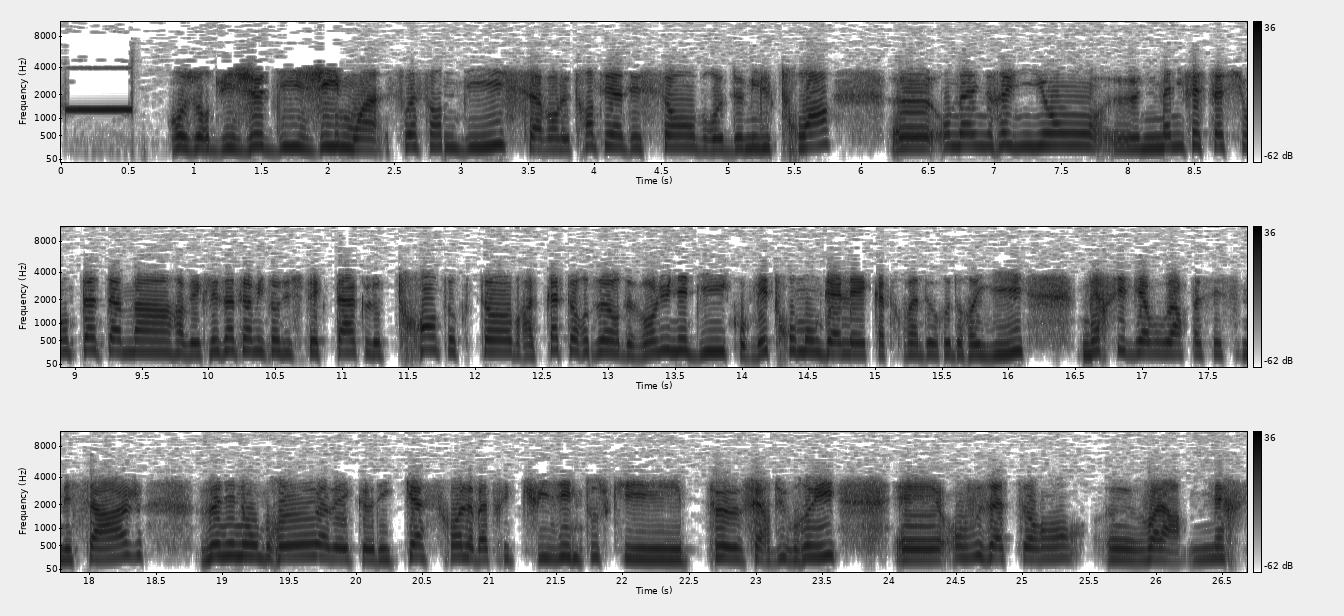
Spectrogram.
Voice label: Manif intermittents répondeur

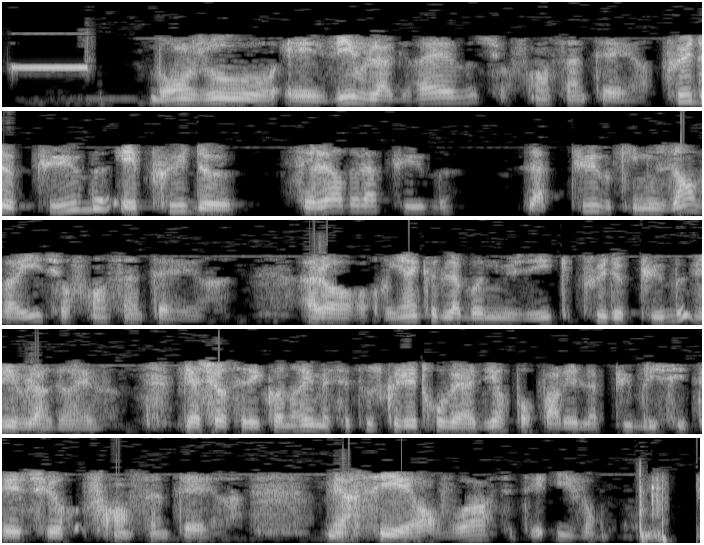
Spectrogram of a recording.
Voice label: Pub répondeur; France Inter

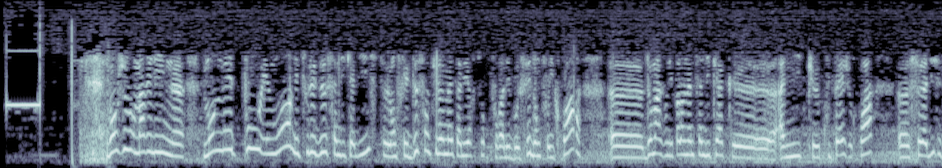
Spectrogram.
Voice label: Raisons d agir repondeur

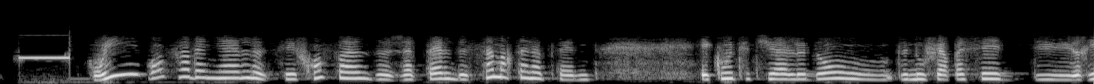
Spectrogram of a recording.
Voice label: Lettres fusilles repondeur

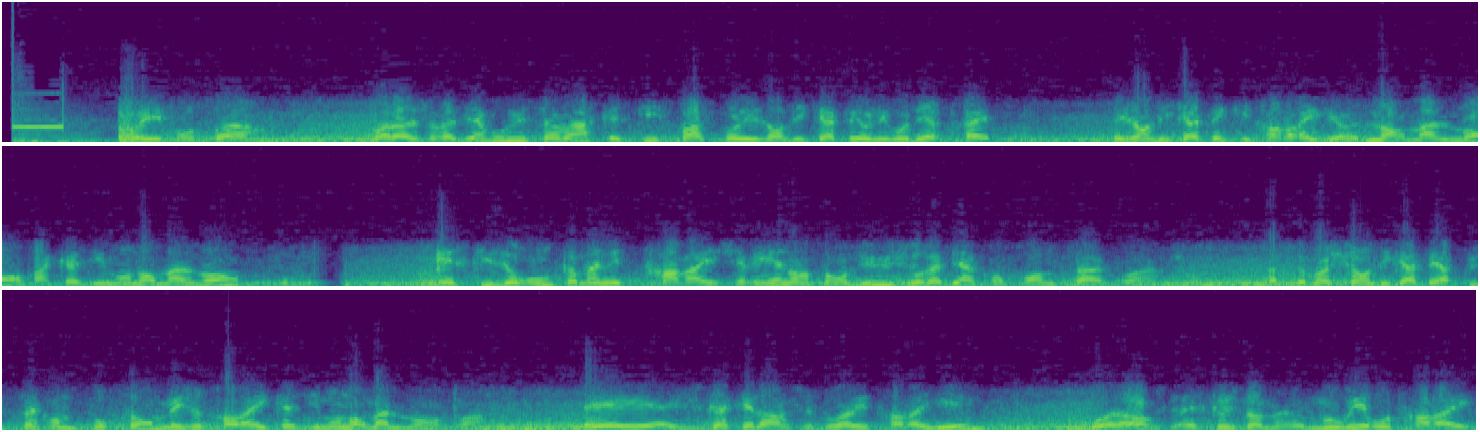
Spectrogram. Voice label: Manif retraites handicape repondeur

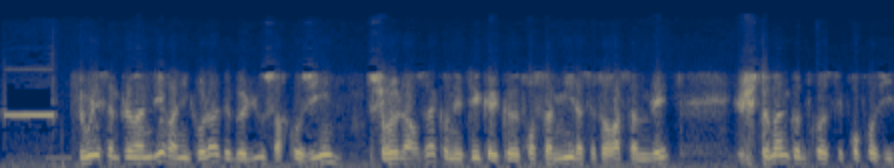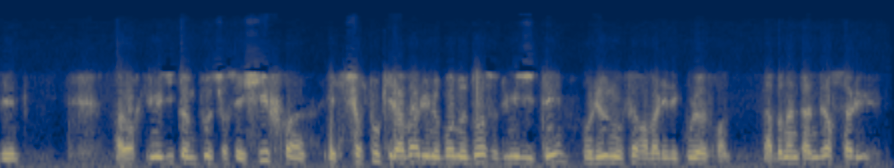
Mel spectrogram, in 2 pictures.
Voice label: répondeur; Nicolas Sarkosy

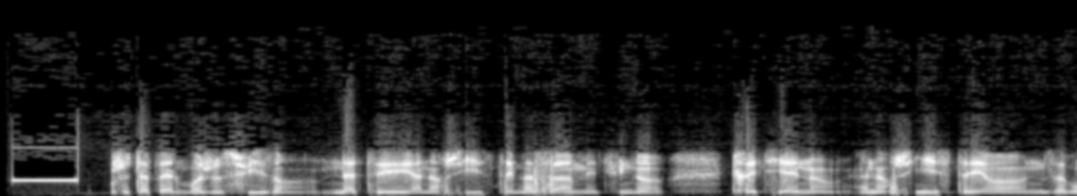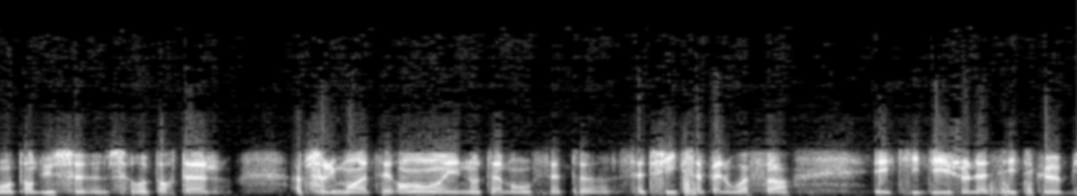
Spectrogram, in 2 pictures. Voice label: Holy Land repondeur

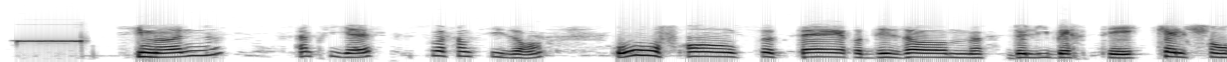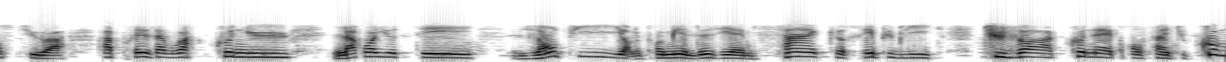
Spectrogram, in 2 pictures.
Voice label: Chiracocratie repondeur

